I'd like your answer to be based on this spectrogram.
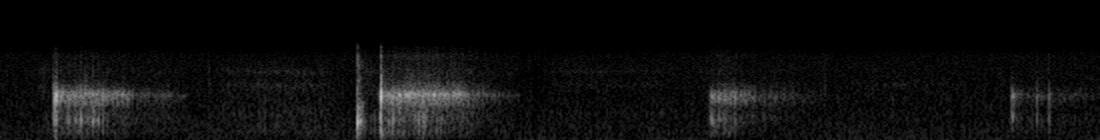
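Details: Four rough, rattling snores a few seconds apart, with quiet gaps between them; ordinary snoring.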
